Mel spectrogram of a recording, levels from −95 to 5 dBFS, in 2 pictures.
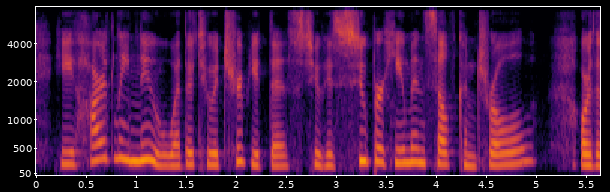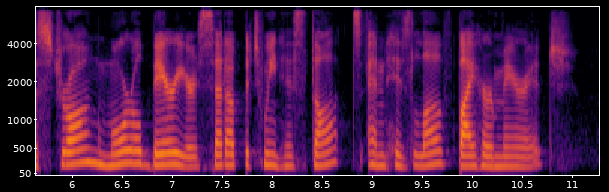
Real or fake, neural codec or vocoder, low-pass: fake; vocoder, 22.05 kHz, 80 mel bands, WaveNeXt; 7.2 kHz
